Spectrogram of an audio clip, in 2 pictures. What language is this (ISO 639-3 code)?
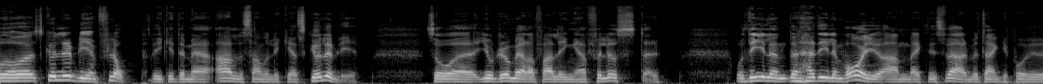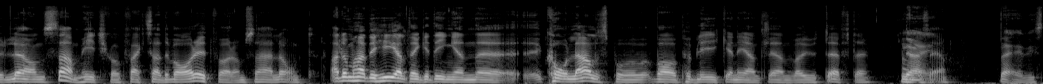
swe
